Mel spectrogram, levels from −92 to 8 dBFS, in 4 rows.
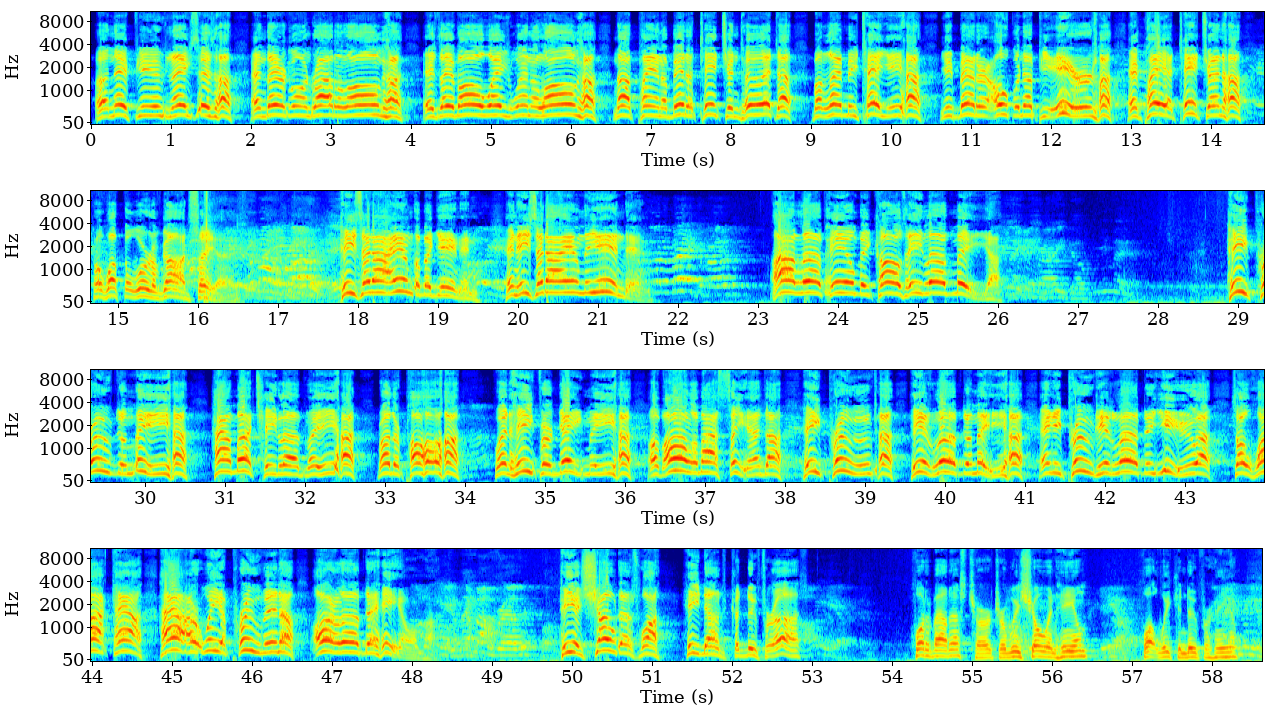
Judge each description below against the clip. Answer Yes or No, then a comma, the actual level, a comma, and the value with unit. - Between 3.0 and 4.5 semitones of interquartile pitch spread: Yes, average, 3.9 semitones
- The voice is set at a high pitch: Yes, very high, 275 Hz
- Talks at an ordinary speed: Yes, average, 150 wpm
